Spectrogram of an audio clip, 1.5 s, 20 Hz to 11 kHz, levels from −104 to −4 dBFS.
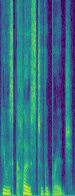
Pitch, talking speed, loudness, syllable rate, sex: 165 Hz, 240 wpm, -18 LUFS, 5.7 syllables/s, female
